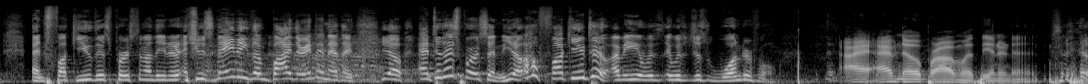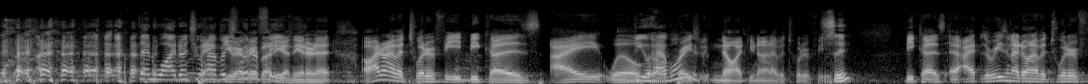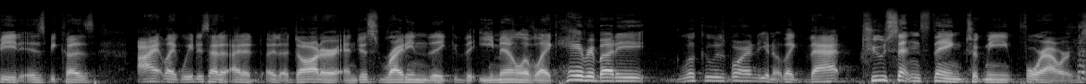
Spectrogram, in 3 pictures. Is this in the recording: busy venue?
yes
